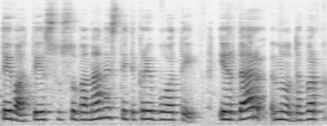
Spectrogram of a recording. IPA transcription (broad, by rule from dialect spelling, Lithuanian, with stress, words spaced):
ˈtɐɪ ˈʋɐ ˈtɐɪ sʊ sʊ bɐˈnɑːnɐɪs ˈtɐɪ tʲɪkˈrɐɪ ˈbʊʋoː ˈtɐɪp ɪr ˈdɐr ˈnʊ dɐˈbɐr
